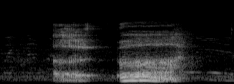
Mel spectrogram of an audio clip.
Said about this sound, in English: Oh, there it is. There's that burp. Oh, I've been working on that.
